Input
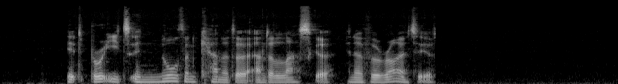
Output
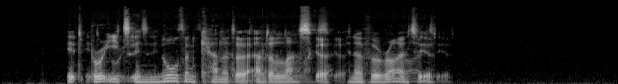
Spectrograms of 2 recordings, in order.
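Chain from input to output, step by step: delay 179 ms -15.5 dB; trim +1.5 dB

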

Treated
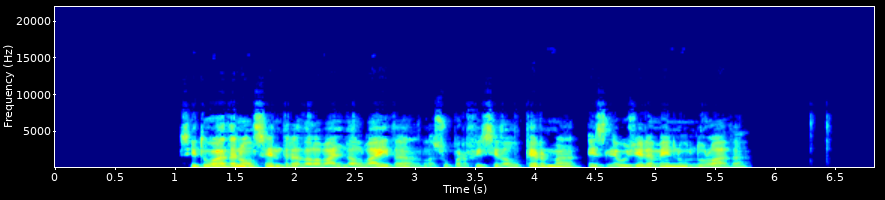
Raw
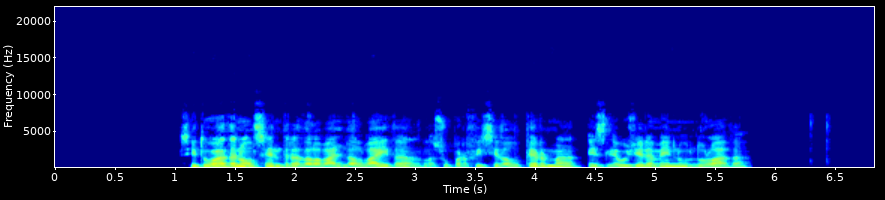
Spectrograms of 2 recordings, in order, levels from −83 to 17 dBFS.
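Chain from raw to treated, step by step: resonant high shelf 1.5 kHz +10 dB, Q 1.5; trim +2.5 dB

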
